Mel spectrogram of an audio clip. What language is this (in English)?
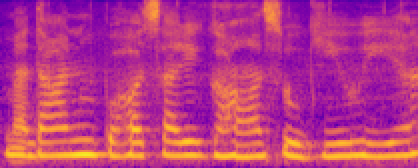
Hindi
